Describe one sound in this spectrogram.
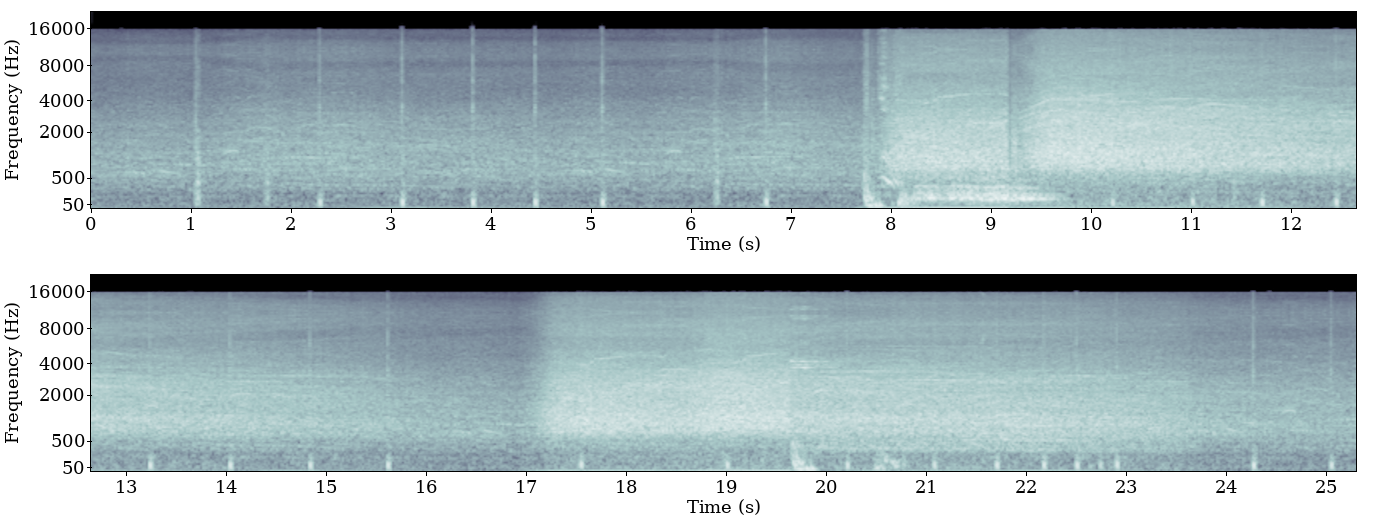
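A basketball bounces steadily on a hard court.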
